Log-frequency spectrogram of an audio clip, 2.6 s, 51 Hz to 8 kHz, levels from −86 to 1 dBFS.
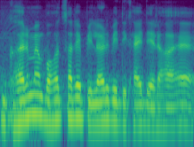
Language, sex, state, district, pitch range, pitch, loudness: Hindi, male, Arunachal Pradesh, Lower Dibang Valley, 110-130 Hz, 120 Hz, -18 LUFS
